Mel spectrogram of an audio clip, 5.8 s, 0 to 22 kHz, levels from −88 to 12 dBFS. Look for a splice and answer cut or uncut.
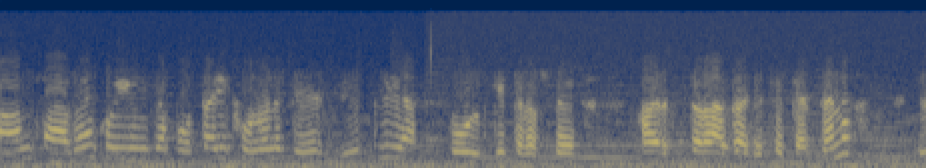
cut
